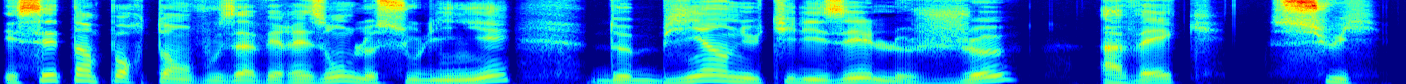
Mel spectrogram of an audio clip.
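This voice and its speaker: A deep-voiced man leads a beginner language lesson at an unhurried pace. His pitch moves a lot as he articulates carefully and repeats the key phrases. The sound is dry and close. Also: very animated, darkish tone, no echo. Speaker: French teacher.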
